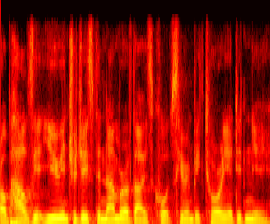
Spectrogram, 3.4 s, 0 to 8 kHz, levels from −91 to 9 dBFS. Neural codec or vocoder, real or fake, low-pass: none; real; 7.2 kHz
